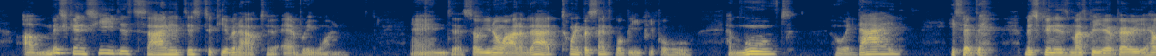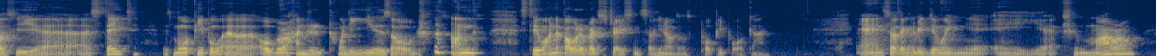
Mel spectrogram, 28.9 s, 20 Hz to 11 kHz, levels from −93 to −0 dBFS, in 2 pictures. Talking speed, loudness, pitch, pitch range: 155 wpm, -25 LUFS, 120 Hz, 105-140 Hz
